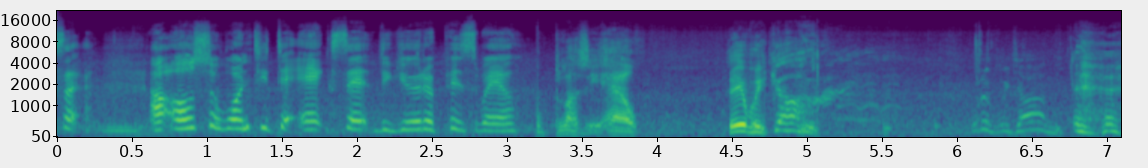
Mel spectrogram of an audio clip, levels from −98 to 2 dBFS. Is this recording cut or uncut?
cut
